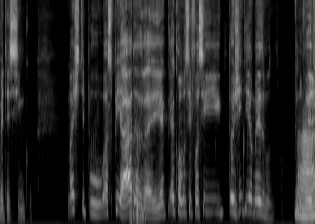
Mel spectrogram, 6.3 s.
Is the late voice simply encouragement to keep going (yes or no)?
yes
